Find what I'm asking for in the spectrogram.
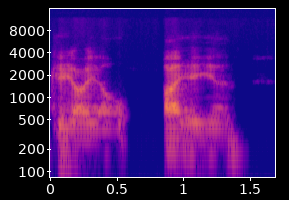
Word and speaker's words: Kilian: My last name is Kilian. It's 1L, Kilian.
